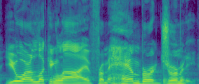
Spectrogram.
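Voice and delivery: slow, drawn-out broadcaster voice; Musburger impression. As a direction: call it like a grand old network announcer. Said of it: "imagine our man Musburger on the call".

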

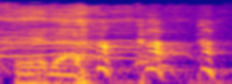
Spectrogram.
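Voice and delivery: loud, high burst of laughter. Real, not acted. Laughing loudly at his aunt's deathbed joke, real laughter.

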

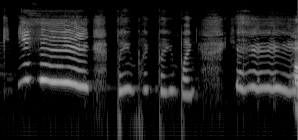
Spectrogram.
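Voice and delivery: tiny high-pitched cheers and boings; marshmallow bouncing noise. Shown as a demonstration. Cohost demonstrates the sound of Clubhouse, tiny high squeaky boings. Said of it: "It sounds like".

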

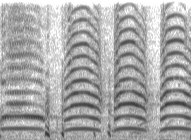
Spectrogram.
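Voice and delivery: shrill high peacock call; peacock impression. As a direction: screech like a peacock. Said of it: "my Peacock impression".

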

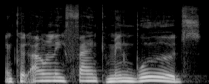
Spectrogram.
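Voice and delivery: high, humble character voice; hesitant, high-voiced confession; faltering. A narrator's reading. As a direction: apologise meekly, pitched well up. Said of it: "faltered Trotty".

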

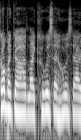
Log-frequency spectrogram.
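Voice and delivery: high, startled disbelief; gasping at a stranger bursting in; shocked. Retold or imitated. Friends shocked by a stranger appearing.

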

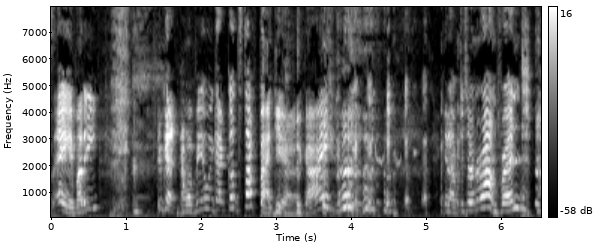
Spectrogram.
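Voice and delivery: a friendly Canadian "eh" lilt; Canadian accent. Retold or imitated. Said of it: "he goes".

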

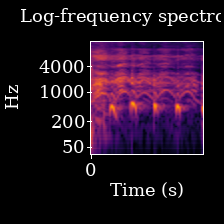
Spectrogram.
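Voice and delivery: high, bright burst of laughter; real laugh. Real, not acted. Laughing after telling the Bruce joke, high laugh. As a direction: crack up at your own story.

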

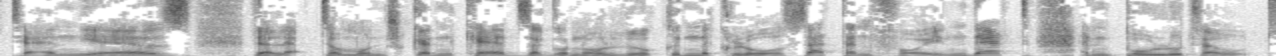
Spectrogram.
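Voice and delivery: lilting Welsh storyteller voice; Welsh accent. Shown as a demonstration. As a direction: tell it like a chatty Welshman. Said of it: "That's what I'm talking about with the Welsh dialect".

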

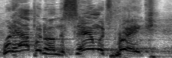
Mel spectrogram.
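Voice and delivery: very high-pitched baffled yell; incredulous shout. Retold or imitated. Onlookers baffled by the boy's play, incredulous high shout. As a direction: mimic stunned onlookers at the top of your range.

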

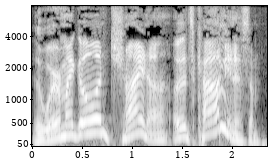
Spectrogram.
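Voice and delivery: high, indignant cartoon panda. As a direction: play an outraged panda who loves San Diego. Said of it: "said the panda".

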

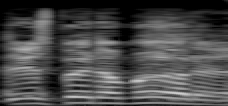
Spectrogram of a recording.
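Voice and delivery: put-on loud, slow, high Southern accent; Andy Bernard's Savannah accent. Teased about his impression, hammed-up Savannah accent. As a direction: ham up a drawn-out Savannah accent. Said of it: "Andy Bernard doing a Savannah accent".

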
